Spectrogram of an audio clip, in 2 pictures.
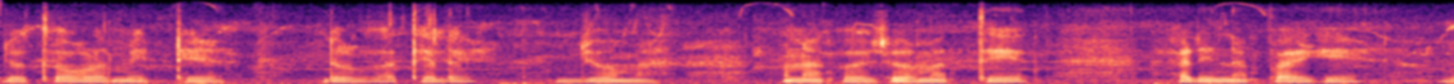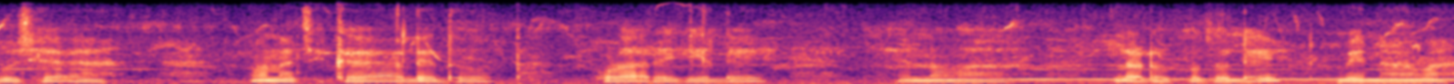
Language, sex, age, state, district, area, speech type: Santali, female, 18-30, Jharkhand, Bokaro, rural, spontaneous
